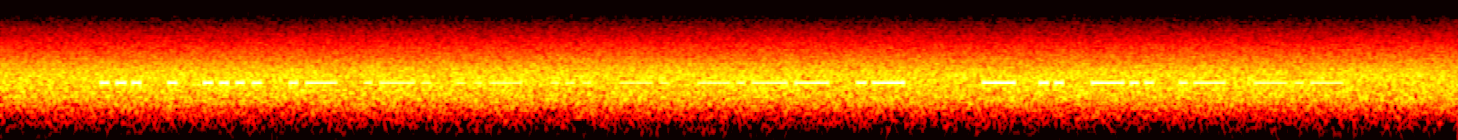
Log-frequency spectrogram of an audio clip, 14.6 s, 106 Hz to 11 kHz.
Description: Morse code, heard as a keyed tone, hand-sent with a straight key, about 15 wpm, 710 Hz, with heavy radio static, fading and a narrow filter. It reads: SEHARUSNYA TIDAK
